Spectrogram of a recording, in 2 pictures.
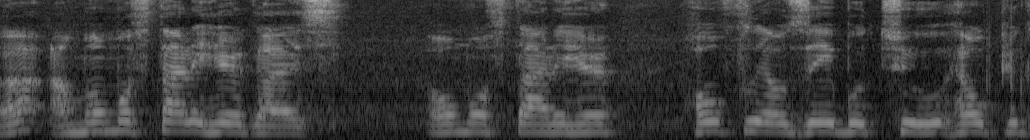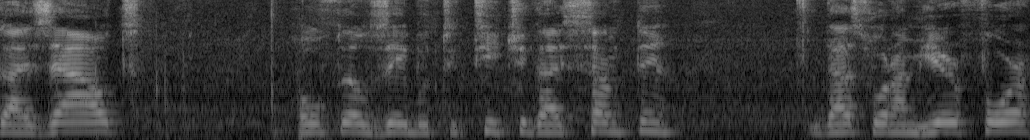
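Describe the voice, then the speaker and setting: At a fairly quick pace but with long, frequent pauses, a man talks in a high pitch, his intonation monotone and flat and his loudness very even. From Brazil. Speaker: day trading streamer. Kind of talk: live trading stream commentary. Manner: loud, expressive.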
